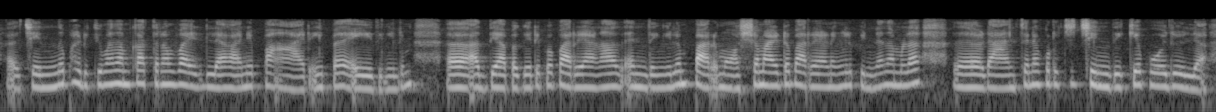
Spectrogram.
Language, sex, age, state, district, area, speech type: Malayalam, female, 18-30, Kerala, Ernakulam, rural, spontaneous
